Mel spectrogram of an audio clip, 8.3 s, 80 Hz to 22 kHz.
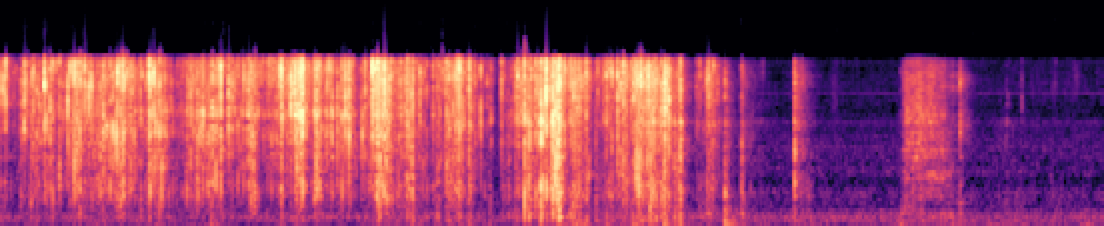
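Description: Foil wrapper of a 2018 Bowman Draft trading card pack crinkling and tearing as it is ripped open, for about five and a half seconds, followed by two short rustles.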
